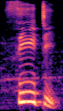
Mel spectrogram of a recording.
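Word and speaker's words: city: এখানে আমরা দেখতে পাচ্ছি সি এর পর আই, সেজন্য এর উচ্চারণটি হলো সিইটি, অর্থাৎ কিটি আমরা বলছি না, আমরা বলছি সিইটি।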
